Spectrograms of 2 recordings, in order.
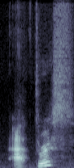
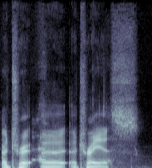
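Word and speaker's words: Atreus: We'll adopt the Norse era games with focus on Kratos and Atris. Is that how you say it? Atraeus.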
